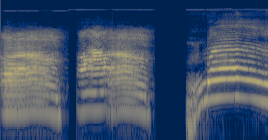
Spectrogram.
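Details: House cat giving two long, steady, nasal meows of about a second each, then a pause and a third meow that slides upward and holds, clean harmonics, no other sounds.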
